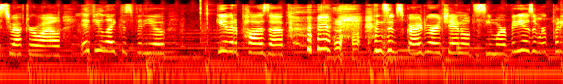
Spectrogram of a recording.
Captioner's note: laughter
